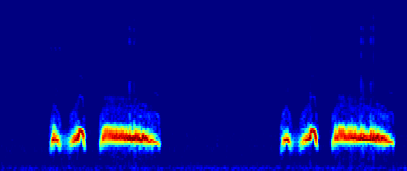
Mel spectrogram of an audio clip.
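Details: Spotted dove, split-breast type, kept to lure wild doves. It gives two coo phrases, each two short rising notes followed by a long steady tone, with a quiet gap of about one second.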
